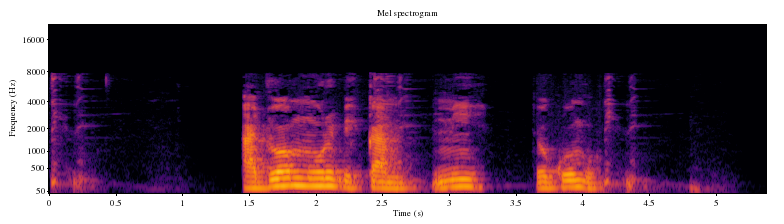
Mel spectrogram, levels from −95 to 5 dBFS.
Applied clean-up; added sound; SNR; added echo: neural mask model RNNoise.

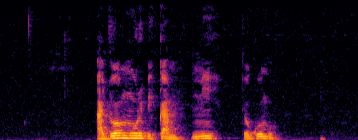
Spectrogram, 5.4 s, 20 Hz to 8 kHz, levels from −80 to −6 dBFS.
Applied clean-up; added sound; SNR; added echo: none; none; none; none.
